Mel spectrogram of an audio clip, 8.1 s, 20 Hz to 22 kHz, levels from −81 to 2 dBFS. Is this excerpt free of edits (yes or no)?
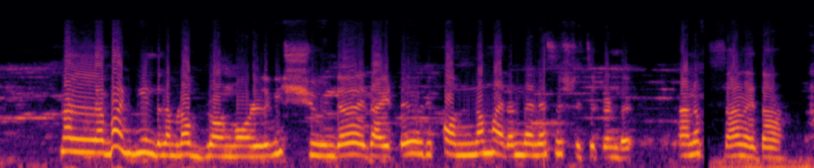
no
